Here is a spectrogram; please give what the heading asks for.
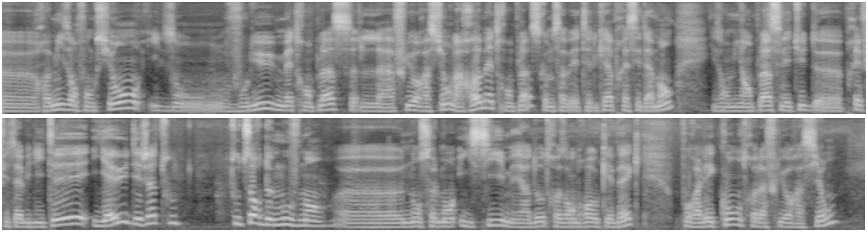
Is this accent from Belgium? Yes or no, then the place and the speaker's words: yes; Belgium; now in Trois-Rivières, Canada; moi je viens de Belgique, mais okay. Je suis établi à Trois-Rivières depuis quelques années maintenant. Je réside au Cap de la Madeleine avec ma petite famille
